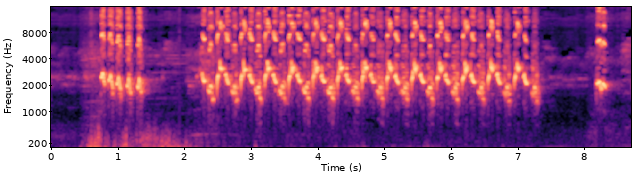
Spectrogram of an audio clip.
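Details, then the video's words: Sooty-headed bulbul, long ropel song meant to lure other bulbuls into singing. A brief bubbly phrase over a low thump is followed by a sustained five-second run of quick, wavering repeated notes, then one closing note. "trucukan gacor TARUNG ROPEL PANJANG pancingan trucukan agar bunyi jadikan burung trucuk gacor NYAUT"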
